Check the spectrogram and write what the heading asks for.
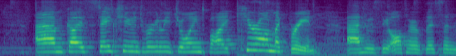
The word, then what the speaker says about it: Kieran: I've been called many names since I left Ireland, but Kieran is the correct pronunciation.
